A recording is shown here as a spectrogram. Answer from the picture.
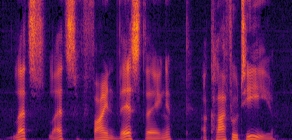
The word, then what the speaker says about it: clafouti: Next is clafouti. No, that's not how you pronounce it. You say, I think that's the, I emphasize the wrong parts. Clafouti, clafouti. I believe that's correct. It is spelled C-L-A-F-O-U-T-I, or you can put an S at the end.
